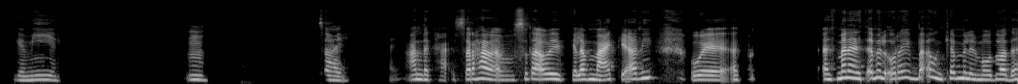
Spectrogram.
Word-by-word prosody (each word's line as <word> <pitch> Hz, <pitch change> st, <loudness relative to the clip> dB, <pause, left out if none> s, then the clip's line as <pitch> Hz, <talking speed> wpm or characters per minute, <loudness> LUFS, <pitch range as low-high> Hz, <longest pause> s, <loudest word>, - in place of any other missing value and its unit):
جميل. 205 Hz, 0 st, -6 dB, 1.3 s
إمم. 215 Hz, -3 st, -5 dB, 1.1 s
صحيح، 195 Hz, -4 st, -5 dB, 0.6 s
عندك 225 Hz, -1 st, -2 dB
حق، -, -, -10 dB
الصراحة 235 Hz, +4 st, +1 dB
أنا 240 Hz, -, +4 dB
مبسوطة 205 Hz, +5 st, -2 dB
أوي 245 Hz, 0 st, +4 dB
بالكلام 230 Hz, +1 st, 0 dB
معاك 215 Hz, +1 st, +4 dB
يعني 290 Hz, +5 st, +2 dB, 0.4 s
وأت 210 Hz, 0 st, +1 dB, 0.8 s
أتمنى 270 Hz, +6 st, +5 dB
نتقابل 290 Hz, +2 st, +1 dB
قريب 275 Hz, +1 st, -2 dB
بقى 300 Hz, -, 0 dB
ونكمل 280 Hz, -1 st, 0 dB
الموضوع 230 Hz, 0 st, 0 dB
ده. 230 Hz, 0 st, -2 dB
230 Hz, 120 wpm, -20 LUFS, 210-260 Hz, 1.3 s, أتمنى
